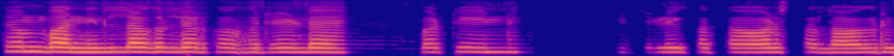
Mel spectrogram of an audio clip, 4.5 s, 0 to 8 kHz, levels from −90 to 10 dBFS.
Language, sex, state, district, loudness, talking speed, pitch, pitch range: Rajasthani, female, Rajasthan, Churu, -23 LUFS, 175 wpm, 225 Hz, 220-230 Hz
